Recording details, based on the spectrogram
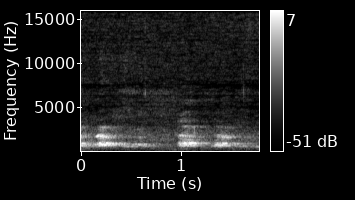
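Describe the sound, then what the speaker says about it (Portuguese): A dog barks in three or four short, close bursts spread over about two seconds, with a faint room hum between the barks. "Um cachorro."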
